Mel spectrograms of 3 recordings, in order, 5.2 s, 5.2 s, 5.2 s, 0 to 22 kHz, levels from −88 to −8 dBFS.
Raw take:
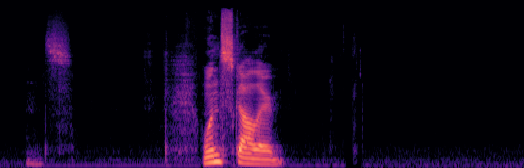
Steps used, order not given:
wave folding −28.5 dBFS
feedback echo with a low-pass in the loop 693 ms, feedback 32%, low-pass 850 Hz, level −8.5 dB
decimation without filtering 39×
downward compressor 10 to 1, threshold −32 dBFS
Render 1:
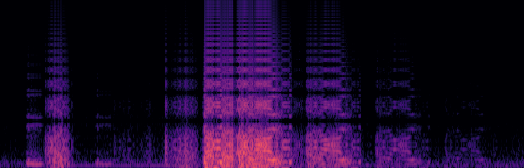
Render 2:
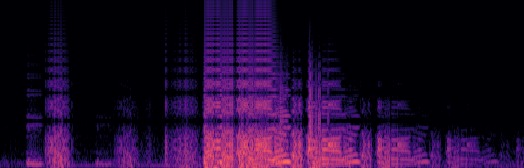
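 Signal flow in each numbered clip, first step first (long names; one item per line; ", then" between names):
wave folding, then downward compressor, then feedback echo with a low-pass in the loop, then decimation without filtering
decimation without filtering, then feedback echo with a low-pass in the loop, then wave folding, then downward compressor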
